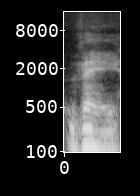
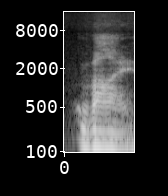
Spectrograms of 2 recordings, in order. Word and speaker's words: Weil: There's some doubt as to how to pronounce her name, but the consensus seems to be V as opposed to VI.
